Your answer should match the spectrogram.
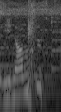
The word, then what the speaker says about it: enum: Enum versus enum? It stands for enumeration, which is why I say enum.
